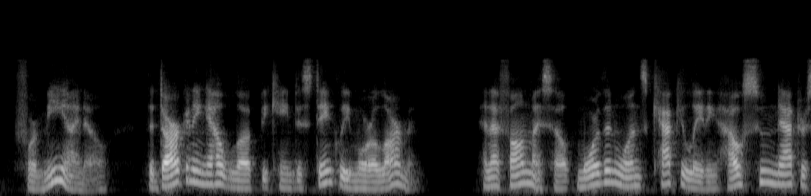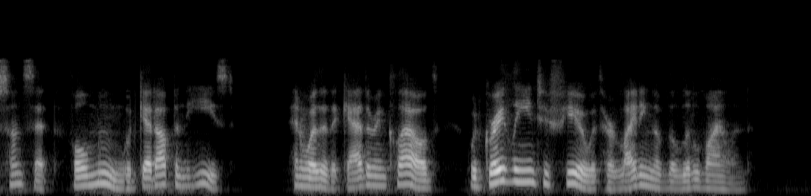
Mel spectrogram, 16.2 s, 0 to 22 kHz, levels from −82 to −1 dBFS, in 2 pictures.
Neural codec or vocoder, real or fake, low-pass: codec, 16 kHz, 0.2 kbps, FocalCodec; fake; 7.2 kHz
